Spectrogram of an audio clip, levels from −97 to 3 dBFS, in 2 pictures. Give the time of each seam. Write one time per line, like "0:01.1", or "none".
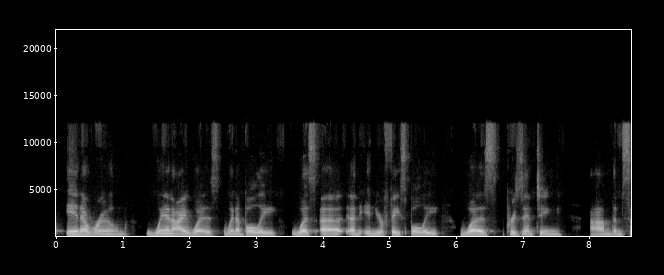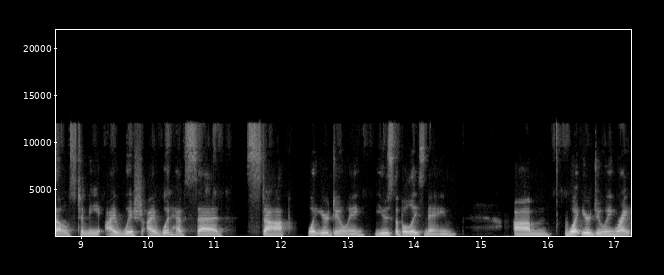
none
